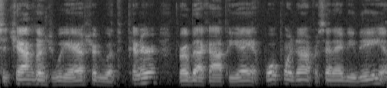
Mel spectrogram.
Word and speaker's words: Pinner: Could be Pinner or Piner. It's P-I-N-N-E-R, guys. Pinner, I think that's how it's pronounced.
